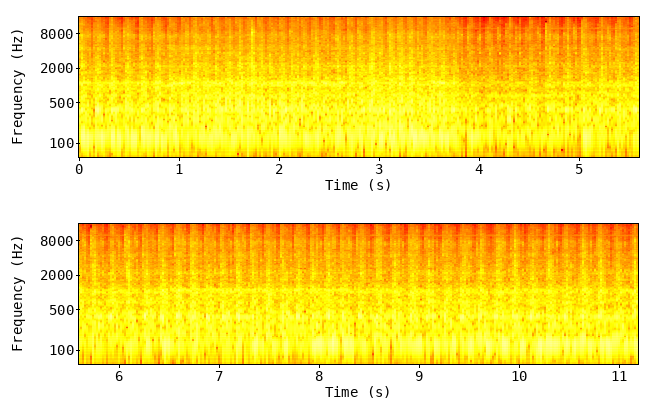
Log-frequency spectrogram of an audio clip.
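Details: CNY computer embroidery machine in for service; at first its motor (dinamo) would not turn at all and the bobbin case was missing. Even, steady stitching around three stitches a second with no knocks or catches as it finishes one colour; normal stitching, judged very good.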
